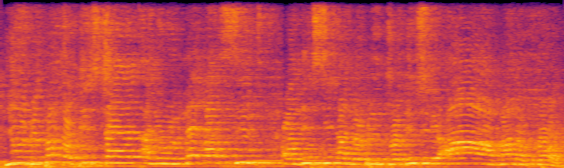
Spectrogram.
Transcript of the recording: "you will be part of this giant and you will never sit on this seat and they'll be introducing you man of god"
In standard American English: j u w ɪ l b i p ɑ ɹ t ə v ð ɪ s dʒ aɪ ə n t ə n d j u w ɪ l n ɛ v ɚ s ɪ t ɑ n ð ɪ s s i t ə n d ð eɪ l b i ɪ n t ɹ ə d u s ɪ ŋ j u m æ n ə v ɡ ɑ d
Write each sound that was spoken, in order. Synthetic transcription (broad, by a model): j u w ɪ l b i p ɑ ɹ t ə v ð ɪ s tʃ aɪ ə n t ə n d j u w ɪ l n ɛ v ɚ s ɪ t ɑ n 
